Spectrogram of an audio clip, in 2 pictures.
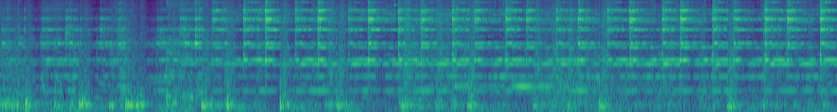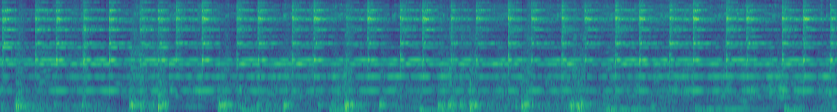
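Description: Bells ringing a fast, continuous peal: bright lingering tones struck over and over in quick regular strokes, over the low noise of a crowd.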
